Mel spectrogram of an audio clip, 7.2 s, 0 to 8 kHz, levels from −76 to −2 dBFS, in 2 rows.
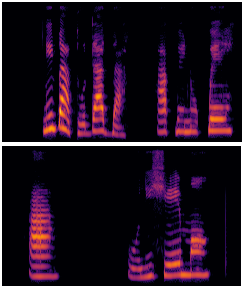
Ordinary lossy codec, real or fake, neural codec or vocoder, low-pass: none; real; none; 7.2 kHz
